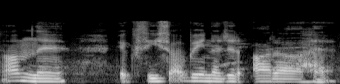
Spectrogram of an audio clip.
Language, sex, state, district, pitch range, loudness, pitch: Hindi, male, Jharkhand, Garhwa, 130-150 Hz, -14 LUFS, 140 Hz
